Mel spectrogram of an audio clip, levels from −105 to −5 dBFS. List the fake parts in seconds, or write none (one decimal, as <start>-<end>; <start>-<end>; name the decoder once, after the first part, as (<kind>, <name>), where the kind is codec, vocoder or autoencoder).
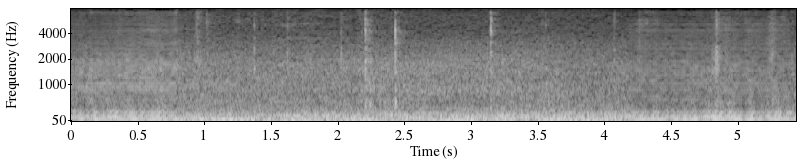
0.0-0.8 (vocoder, HiFi-GAN); 4.2-5.4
